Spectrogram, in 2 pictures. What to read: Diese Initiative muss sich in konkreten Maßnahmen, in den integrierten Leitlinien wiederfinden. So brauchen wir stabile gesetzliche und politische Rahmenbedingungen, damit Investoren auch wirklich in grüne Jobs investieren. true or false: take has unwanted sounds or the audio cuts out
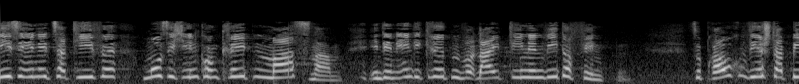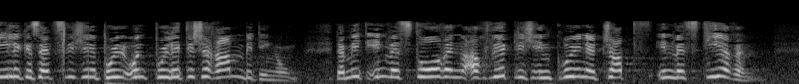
false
